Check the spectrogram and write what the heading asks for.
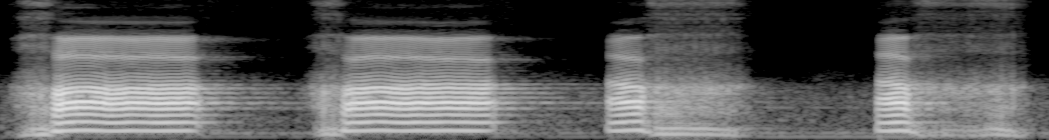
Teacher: دا د مرۍ د برنۍ حصې نه ادا کېږي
